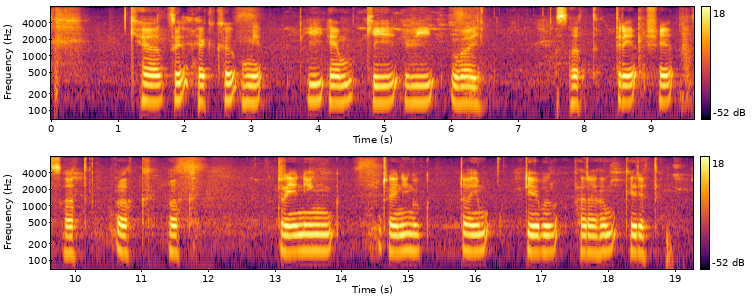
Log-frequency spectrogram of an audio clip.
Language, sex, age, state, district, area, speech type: Kashmiri, male, 30-45, Jammu and Kashmir, Bandipora, rural, read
